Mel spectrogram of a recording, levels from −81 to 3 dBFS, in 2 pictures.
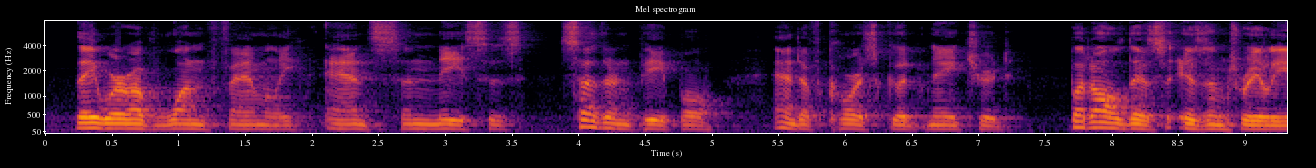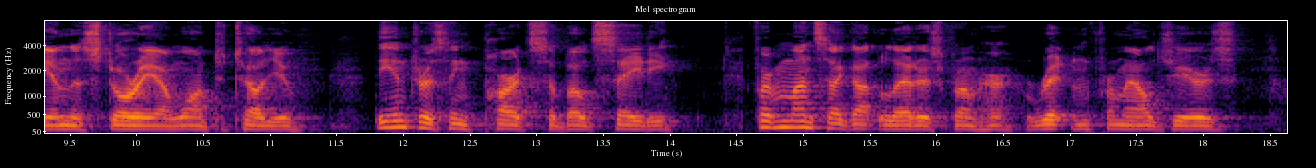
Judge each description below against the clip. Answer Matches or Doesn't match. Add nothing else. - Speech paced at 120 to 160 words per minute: Matches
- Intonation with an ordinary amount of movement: Doesn't match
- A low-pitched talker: Matches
